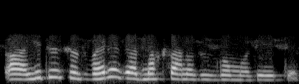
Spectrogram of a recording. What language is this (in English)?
Kashmiri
